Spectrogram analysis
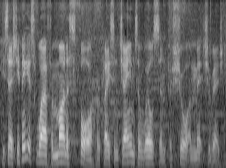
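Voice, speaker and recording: Over soft music, a young man hosts a live stream in a brisk, mid-range voice with lively intonation and a slightly mellow quality. He chats casually and fields questions from chat, still getting his voice back after losing it.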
